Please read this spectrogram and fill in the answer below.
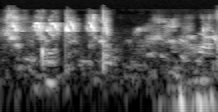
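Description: Small birds chirping in a quick run of short, high notes during the first second, then falling quiet.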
